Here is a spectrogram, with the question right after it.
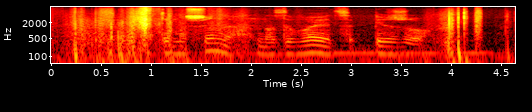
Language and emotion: Russian, neutral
